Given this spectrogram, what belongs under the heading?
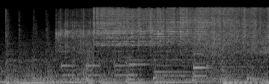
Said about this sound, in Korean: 예열을 통해 로스터 기계의 온도를 높인 후 생두를 투입한다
